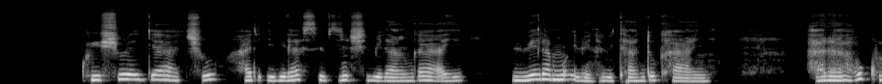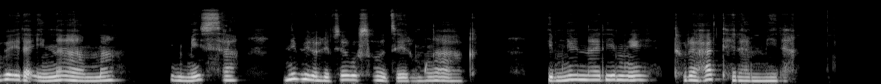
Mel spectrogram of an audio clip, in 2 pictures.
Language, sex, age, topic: Rundi, female, 25-35, education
